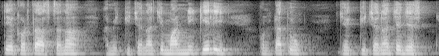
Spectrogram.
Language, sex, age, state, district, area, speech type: Goan Konkani, male, 45-60, Goa, Canacona, rural, spontaneous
